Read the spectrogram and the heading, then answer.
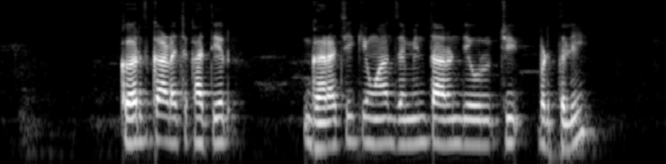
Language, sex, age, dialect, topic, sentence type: Marathi, male, 18-24, Southern Konkan, banking, question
